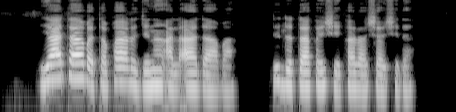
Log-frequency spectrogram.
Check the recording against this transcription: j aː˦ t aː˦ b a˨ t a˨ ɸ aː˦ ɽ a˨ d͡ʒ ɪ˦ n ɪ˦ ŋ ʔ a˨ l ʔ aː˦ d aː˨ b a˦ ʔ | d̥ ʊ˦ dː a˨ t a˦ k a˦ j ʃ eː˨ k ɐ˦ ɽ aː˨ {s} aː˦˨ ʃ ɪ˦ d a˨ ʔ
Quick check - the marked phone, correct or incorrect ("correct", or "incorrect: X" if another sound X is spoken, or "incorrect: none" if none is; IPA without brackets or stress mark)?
incorrect: ʃ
